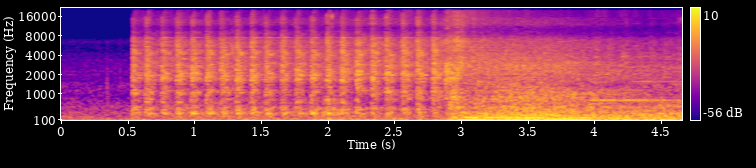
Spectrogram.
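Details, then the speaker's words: 2009 Dodge Ram 5.7 L Hemi with a failed cylinder 3 lifter and cylinder 3 misfire codes P0340/P0303: rapid steady starter churning for about two and a half seconds before it catches. Slow to start; good oil pressure. "takes a while to start. Good oil pressure."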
